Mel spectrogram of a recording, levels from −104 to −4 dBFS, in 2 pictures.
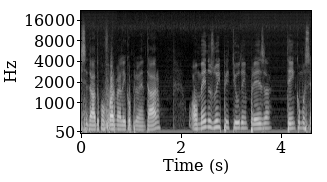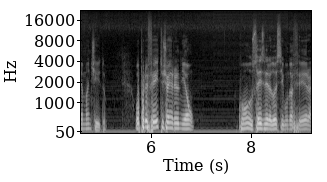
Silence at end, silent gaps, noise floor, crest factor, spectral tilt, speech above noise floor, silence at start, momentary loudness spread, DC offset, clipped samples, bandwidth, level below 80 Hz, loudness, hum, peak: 0 s; none; -58 dBFS; 20 dB; -7 dB/octave; 27 dB; 0 s; 11 LU; under 0.1%; under 0.1%; over 20 kHz; -54 dBFS; -32 LUFS; 60 Hz at -55 dBFS; -12 dBFS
